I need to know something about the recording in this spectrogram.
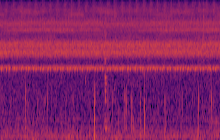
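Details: Insects calling at night beside a small fire: a steady, finely pulsed high trill runs unbroken under fainter shimmering tones, with sharp fire crackles popping throughout and a low steady hum beneath.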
